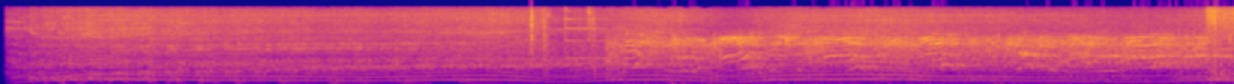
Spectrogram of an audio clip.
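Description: Chainsaw engine running at high revs, its pitch dipping and climbing back three times as the throttle is eased and opened again. A fainter, higher wavering sound joins about halfway through.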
